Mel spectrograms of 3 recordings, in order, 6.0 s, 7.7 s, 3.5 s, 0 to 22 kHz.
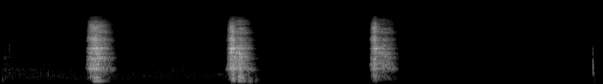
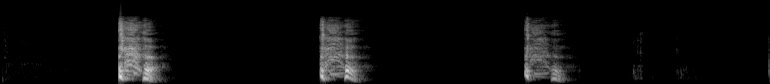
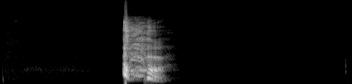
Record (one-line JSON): {"exhalation_length": "6.0 s", "exhalation_amplitude": 20076, "exhalation_signal_mean_std_ratio": 0.23, "three_cough_length": "7.7 s", "three_cough_amplitude": 31191, "three_cough_signal_mean_std_ratio": 0.22, "cough_length": "3.5 s", "cough_amplitude": 32768, "cough_signal_mean_std_ratio": 0.21, "survey_phase": "beta (2021-08-13 to 2022-03-07)", "age": "45-64", "gender": "Male", "wearing_mask": "No", "symptom_runny_or_blocked_nose": true, "symptom_sore_throat": true, "symptom_change_to_sense_of_smell_or_taste": true, "smoker_status": "Never smoked", "respiratory_condition_asthma": false, "respiratory_condition_other": false, "recruitment_source": "Test and Trace", "submission_delay": "16 days", "covid_test_result": "Negative", "covid_test_method": "RT-qPCR"}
